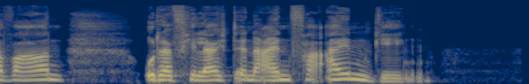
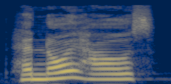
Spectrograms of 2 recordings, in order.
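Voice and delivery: louder, higher call across a room; 5 semitones higher, 4 dB louder than usual. Acted. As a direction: call his name out again. Calling again, louder.

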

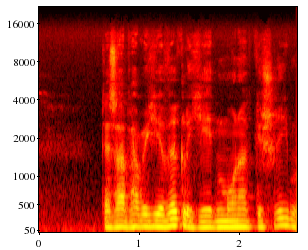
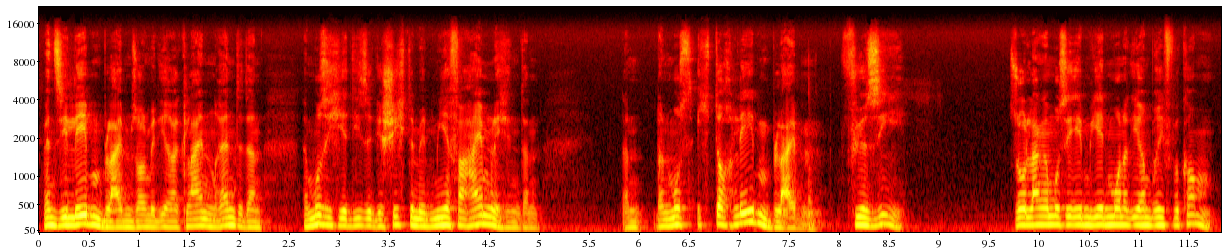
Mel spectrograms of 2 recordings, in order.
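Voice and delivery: louder, pleading, voice rising; desperate outburst; 4 semitones higher, 5 dB louder than usual. Acted. Prisoner pleading with the director, desperate and loud. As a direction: burst out fighting to stay alive for her.

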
